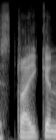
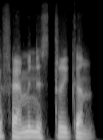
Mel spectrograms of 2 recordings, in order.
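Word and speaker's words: famine-stricken: फेमिन स्ट्रिकन का मतलब, फेमिन और स्ट्रिकन, इसका प्रोनाउंसिएशन ध्यान रखिए, फेमाइन नहीं है ये, स्ट्राइकन नहीं है, फेमिन स्ट्रिकन।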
